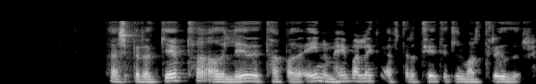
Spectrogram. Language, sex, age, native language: Icelandic, male, 40-49, Icelandic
